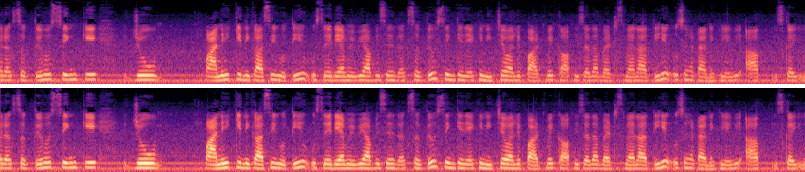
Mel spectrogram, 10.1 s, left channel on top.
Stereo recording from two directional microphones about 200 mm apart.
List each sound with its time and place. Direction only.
0.0 s a woman's voice: 30° right (ahead or behind)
